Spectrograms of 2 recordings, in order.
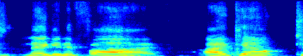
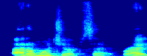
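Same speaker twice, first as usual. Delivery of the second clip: reassuring; 6 semitones lower, 8 dB quieter, faster than usual. Real, not acted. Teacher reassuring an upset student.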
